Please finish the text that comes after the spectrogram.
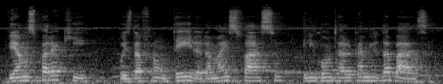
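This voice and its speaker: A man playing a stern guerrilla operations chief in an amateur radio drama, speaking in measured statements. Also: fairly high pitch, steady tone, lightly acted. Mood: cautious, serious. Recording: echoey room with background noise.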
